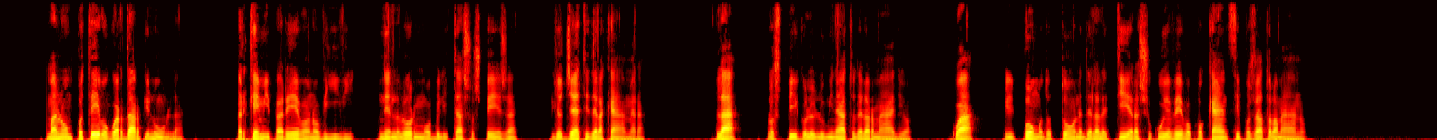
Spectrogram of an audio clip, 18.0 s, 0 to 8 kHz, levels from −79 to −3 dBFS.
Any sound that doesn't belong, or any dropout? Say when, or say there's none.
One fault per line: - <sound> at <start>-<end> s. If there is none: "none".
none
